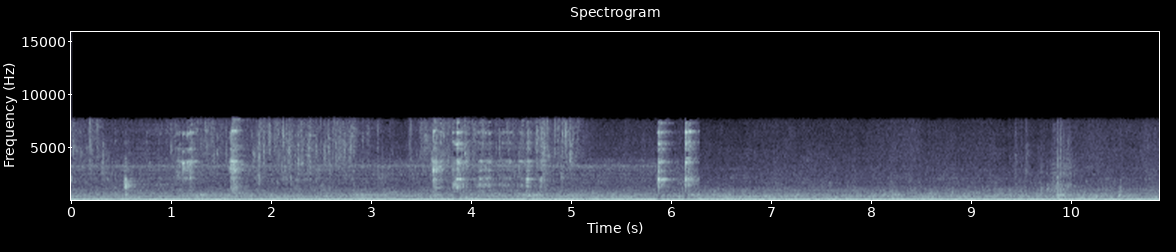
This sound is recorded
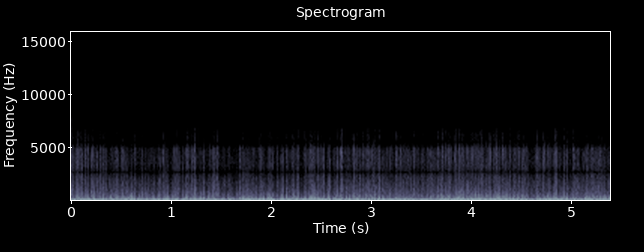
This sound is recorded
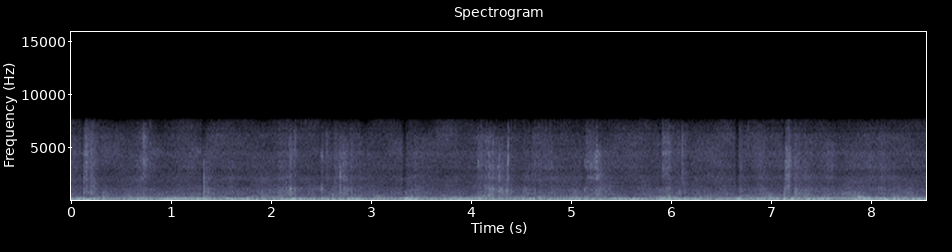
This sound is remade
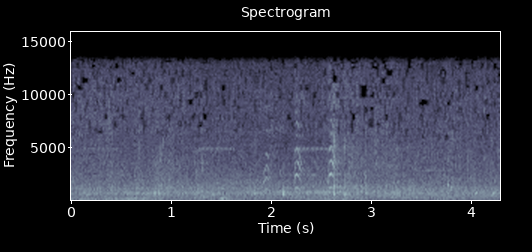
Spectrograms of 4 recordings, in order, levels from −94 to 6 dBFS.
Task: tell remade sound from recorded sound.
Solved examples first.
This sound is recorded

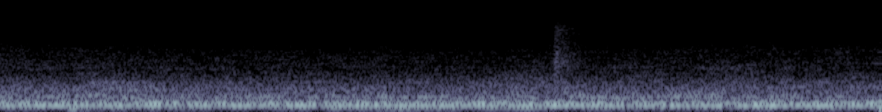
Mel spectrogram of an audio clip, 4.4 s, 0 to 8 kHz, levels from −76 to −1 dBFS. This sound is recorded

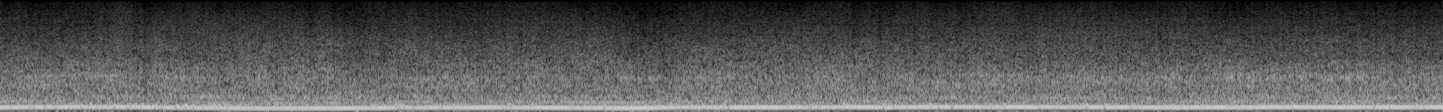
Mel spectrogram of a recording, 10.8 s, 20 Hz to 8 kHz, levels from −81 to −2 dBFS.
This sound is recorded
